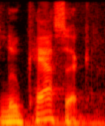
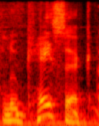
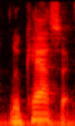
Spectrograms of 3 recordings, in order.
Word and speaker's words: Lukasik: Lukasik yes and I want to clarify it's Luke casick not Lukasik as the family in North Tonawanda so I'm not mispronouncing his name the pronunciation here is Luke assic thank you so I want to welcome both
